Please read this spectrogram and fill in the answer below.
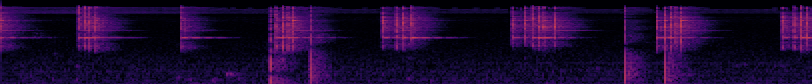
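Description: The front drag knob of a Kenzi Ferrari spinning reel clicking as it is turned: a regular series of sharp clicks, two to three a second. The clicks are fairly loud and clear.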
